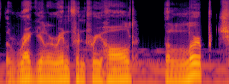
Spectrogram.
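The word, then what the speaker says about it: LRRP: Steel and water weighed too much and made noise, so the army developed something new in 1964, a freeze-dried ration the men pronounced lurp.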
